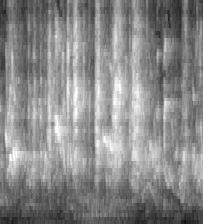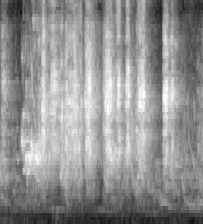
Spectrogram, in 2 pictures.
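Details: Budgerigars giving mating sounds, a continuous high scratchy warble of chirps and squawks from several birds chattering together, with brief dips in loudness.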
